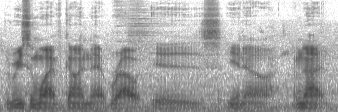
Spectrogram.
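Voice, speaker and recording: Very deep-voiced man in his sixties. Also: noisy background. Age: 60s. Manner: halting, many fillers and restarts. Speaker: vlogger. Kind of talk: casual vlog monologue.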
